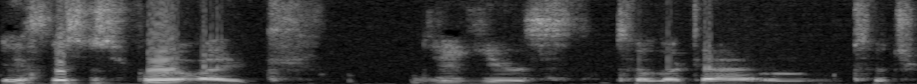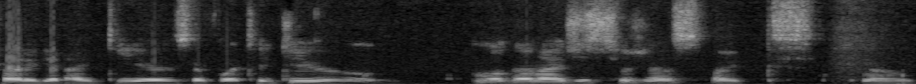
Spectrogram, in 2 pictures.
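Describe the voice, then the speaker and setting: The tone is relaxed and the pace fairly slow. The sound is dry and close, with no echo. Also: man. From Quebec, Canada (Farm Point village). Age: 20s. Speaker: guest, works in casting/performing. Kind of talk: interview. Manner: casual, relaxed.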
